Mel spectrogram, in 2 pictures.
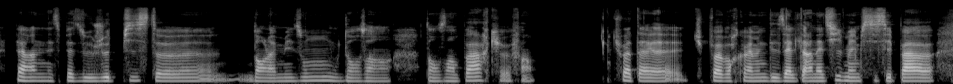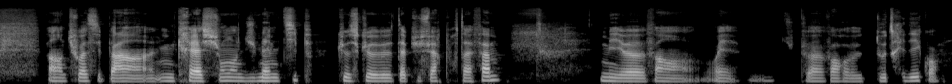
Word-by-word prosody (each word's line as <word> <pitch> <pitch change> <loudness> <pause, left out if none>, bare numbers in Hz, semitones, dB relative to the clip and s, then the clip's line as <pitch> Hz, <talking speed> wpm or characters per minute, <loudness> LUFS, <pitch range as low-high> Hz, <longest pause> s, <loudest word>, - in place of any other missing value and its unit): faire 175 -3 +2
un 165 0 -3
espèce 160 0 -6
de 160 -1 -3
jeu 165 +1 0
de 165 - -24
piste, 180 0 +3
heu, 160 - -3 0.2
dans 160 -8 -3
la 150 -1 0
maison 175 +3 -6
ou 170 -2 -8
dans 155 -1 -3
un 150 -1 -5 0.4
dans 155 0 -4
un 155 - -3
parc. 175 +3 +2
Enfin, - - -7 0.8
tu - - -4
vois? 180 -2 +3
Tu 165 - -2
as 155 -1 +2
tu - - -1
peux 175 - +1
avoir 160 0 +1
quand 165 - +1
même 160 0 -3
des 160 0 0
alternatives, 160 +4 +4
même 165 -1 0
si 175 - +5
c'est 160 -1 +3
pas 160 -1 +7
heu, - - -15 0.7
enfin, 155 -1 0
tu - - -1
vois? 160 -1 +2
C'est - - -3
pas 145 -1 +6
un 140 -1 +1
une 160 0 -7
création 165 +1 +5
du 155 -1 -5
même 160 -1 0
type 200 +4 0 0.3
que 170 - -2
ce 155 - +3
que 150 -2 0
tu - - -3
as - - +2
pu - - -5
faire 160 -2 +1
pour - - -12
ta 150 -1 -1
femme 190 +5 +2 1.0
mais, 165 -4 -2
heu, 145 0 +3
enfin, 140 -1 -5
ouais, 145 +2 -8 0.4
tu - - -20
peux - - -9
avoir 145 0 -5 0.3
d'autre 155 +2 -1
idée 170 +2 -3
quoi. - - -6
160 Hz, 205 wpm, -23 LUFS, 155-165 Hz, 1.0 s, pas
